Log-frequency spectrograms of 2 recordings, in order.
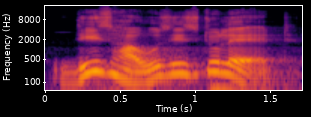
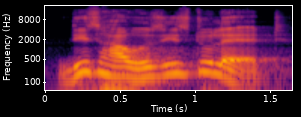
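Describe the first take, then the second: No difference in how they are said.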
